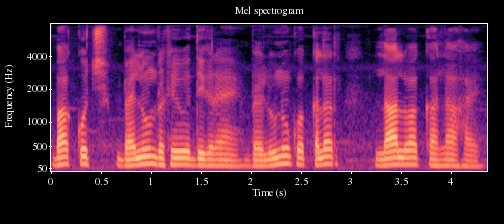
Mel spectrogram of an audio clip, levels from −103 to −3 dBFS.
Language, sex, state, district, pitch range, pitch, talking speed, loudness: Hindi, male, Uttar Pradesh, Lalitpur, 120-140 Hz, 130 Hz, 190 wpm, -19 LUFS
